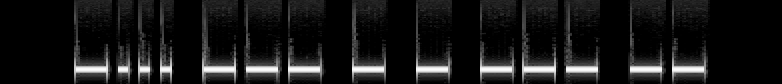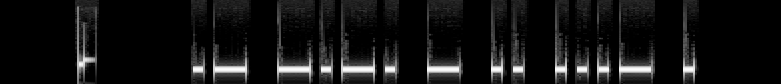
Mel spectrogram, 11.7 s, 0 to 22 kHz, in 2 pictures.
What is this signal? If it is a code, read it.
Morse code, heard as a keyed tone, about 16 wpm, 700 Hz. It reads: BOTTOM ACTIVE
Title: Sentences from Top 900 Words - New Word Drill - 15wpm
